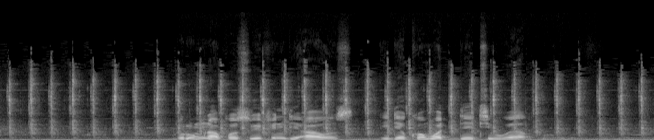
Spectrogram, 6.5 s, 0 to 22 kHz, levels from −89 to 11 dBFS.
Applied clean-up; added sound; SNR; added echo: none; Tick-tock; 11 dB; none.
